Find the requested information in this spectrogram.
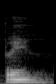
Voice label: "tren", Mixe, hombre; Moderno

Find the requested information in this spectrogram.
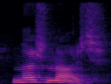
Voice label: virgen, Zapoteco, Asunción Ocotlan; Humano; INALI

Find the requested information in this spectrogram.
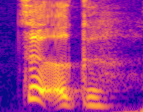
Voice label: miedo, Mixe, Mujer; Emociones; INALI

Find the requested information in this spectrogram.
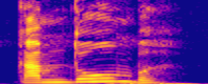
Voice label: campesino, Mixe, Mujer; INALI

